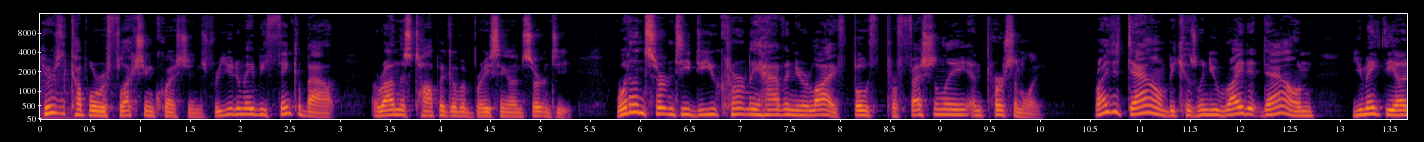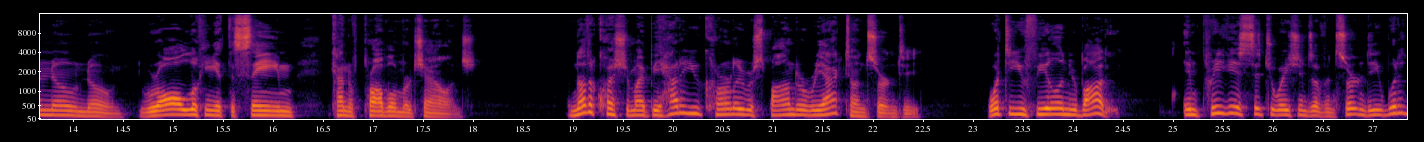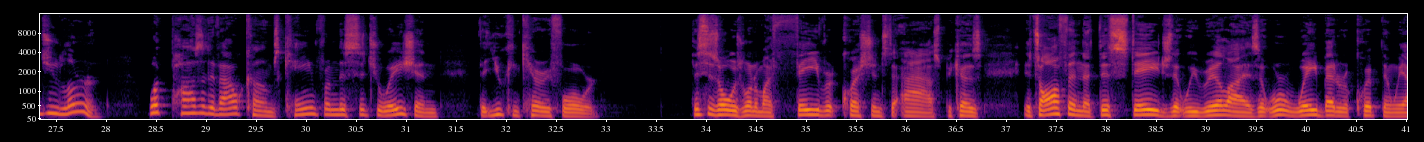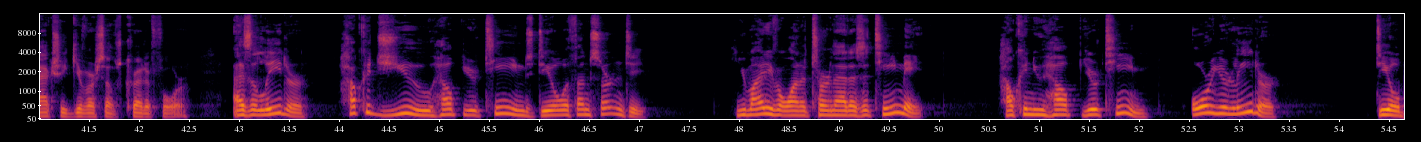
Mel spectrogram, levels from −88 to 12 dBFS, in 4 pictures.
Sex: male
